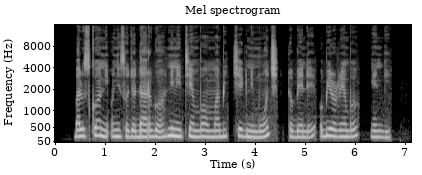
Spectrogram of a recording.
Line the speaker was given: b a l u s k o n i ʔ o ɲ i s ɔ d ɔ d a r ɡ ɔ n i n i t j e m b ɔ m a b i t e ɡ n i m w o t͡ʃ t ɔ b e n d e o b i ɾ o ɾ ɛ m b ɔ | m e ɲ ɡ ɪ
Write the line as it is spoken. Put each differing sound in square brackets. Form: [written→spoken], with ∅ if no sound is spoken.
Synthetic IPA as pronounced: b a l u s k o n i ʔ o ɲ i s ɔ [d→d͡ʒ] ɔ d a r ɡ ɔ n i n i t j e m b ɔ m a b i [t→t͡ʃ] e ɡ n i m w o t͡ʃ t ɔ b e n d e o b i ɾ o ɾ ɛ m b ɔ | [m→ŋ] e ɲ ɡ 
